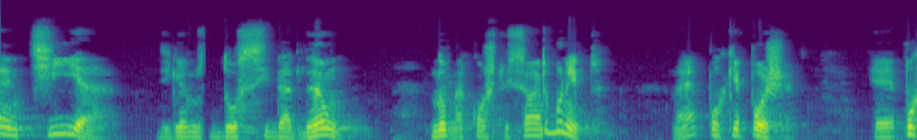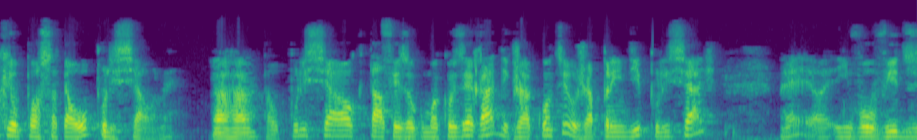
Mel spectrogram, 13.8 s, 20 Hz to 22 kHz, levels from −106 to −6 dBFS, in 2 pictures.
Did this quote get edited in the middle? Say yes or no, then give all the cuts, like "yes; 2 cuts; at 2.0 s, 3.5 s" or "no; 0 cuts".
yes; 6 cuts; at 1.5 s, 3.4 s, 4.1 s, 7.4 s, 9.8 s, 10.7 s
